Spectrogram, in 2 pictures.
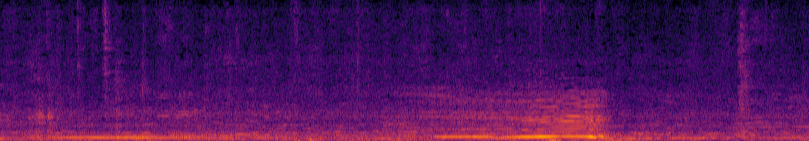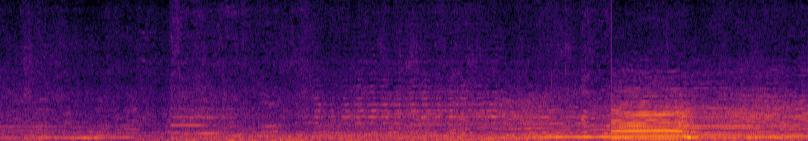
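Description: Calves and cattle moo repeatedly at the Karabulak livestock market, long drawn lowing calls from several animals near and farther off, under steady crowd chatter and people talking.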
